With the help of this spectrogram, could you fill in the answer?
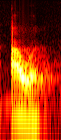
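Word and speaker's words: hour: यहां आवर लिखते हैं क्योंकि य एच साइलेंट रहता है उच्चारण होता है ओ का आवर जो क्या है वाल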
